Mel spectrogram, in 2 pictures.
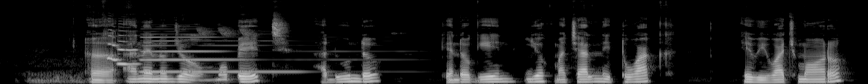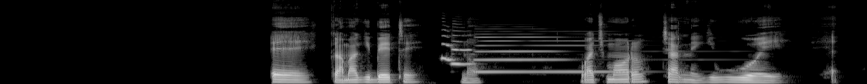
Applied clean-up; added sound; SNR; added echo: classical method log-MMSE.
